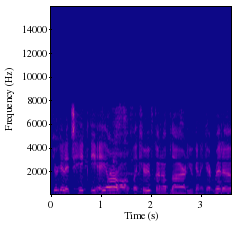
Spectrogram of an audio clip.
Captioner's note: spanish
